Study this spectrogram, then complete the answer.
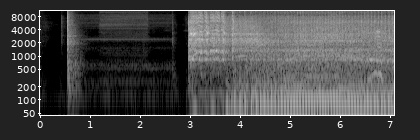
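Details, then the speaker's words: Honda Pioneer 500 after valve adjustment; cranks and catches, then steady even idle, quieter than normal, with no top-end tapping over the exhaust pulse; normal idle. "Actually sounds a lot quieter than normal."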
